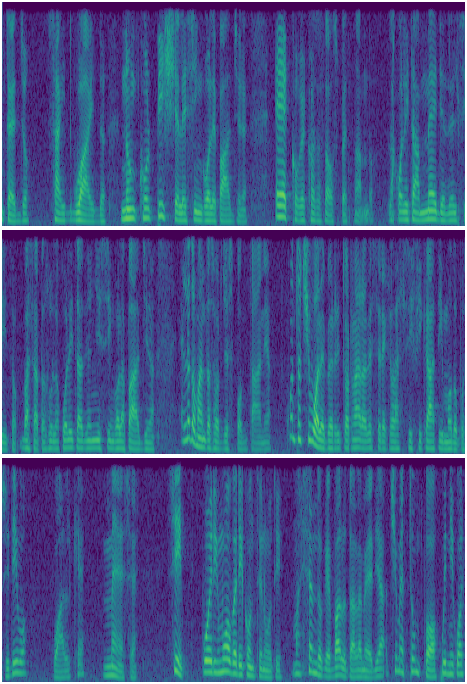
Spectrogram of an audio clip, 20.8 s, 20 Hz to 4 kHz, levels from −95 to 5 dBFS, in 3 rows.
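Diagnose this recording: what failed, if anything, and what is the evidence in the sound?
Nothing failed in this recording, and the sound gives no evidence of a fault at any stage.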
